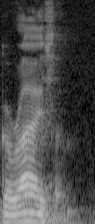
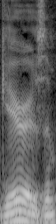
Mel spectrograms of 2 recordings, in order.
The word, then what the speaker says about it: Gerizim: You might find it also pronounced Mount Gerizim. I looked it up one time, and either pronunciation is accepted. I've been saying Gerizim for so many years, it's hard to break that habit.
